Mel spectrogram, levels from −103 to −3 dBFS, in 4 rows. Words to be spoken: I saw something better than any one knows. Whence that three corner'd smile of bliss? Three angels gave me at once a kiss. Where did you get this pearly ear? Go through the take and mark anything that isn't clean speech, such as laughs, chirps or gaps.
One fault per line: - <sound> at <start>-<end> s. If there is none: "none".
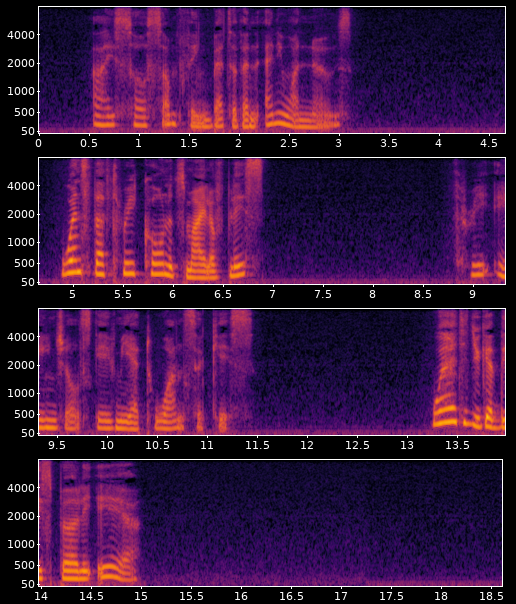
none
